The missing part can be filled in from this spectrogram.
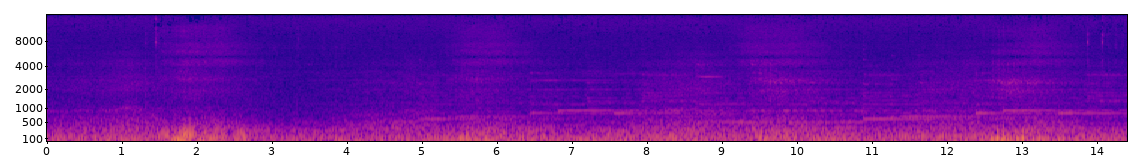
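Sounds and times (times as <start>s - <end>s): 
person snoring while asleep: 0.2s - 3.0s, 4.1s - 14.3s.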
